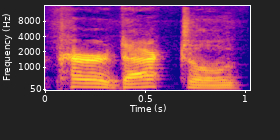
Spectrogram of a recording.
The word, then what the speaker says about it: pterodactyl: Why can't you hear a parodactyl go to the bathroom? Because the P is silent.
